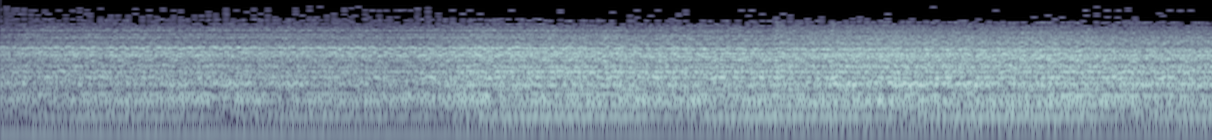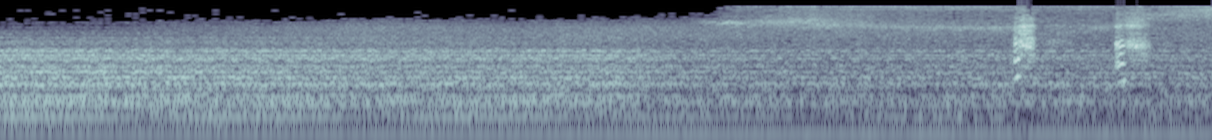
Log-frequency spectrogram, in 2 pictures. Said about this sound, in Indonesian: Suara desisan ular.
